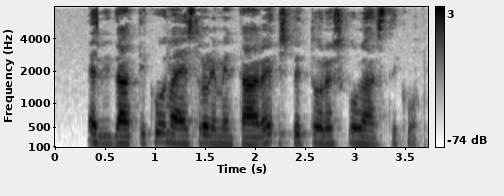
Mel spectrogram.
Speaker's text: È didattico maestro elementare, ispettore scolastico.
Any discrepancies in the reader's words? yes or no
no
